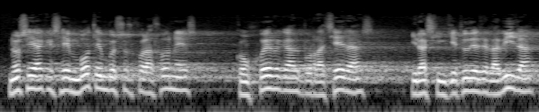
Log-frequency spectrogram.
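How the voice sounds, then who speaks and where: Man reading slowly in cathedral echo. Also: a little high, a bit bright. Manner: measured, deliberate, solemn phrasing. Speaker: priest reading the gospel at Mass. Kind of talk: slow, solemn liturgical reading. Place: large church. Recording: echoey church hall, distant mic, faint ambience.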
